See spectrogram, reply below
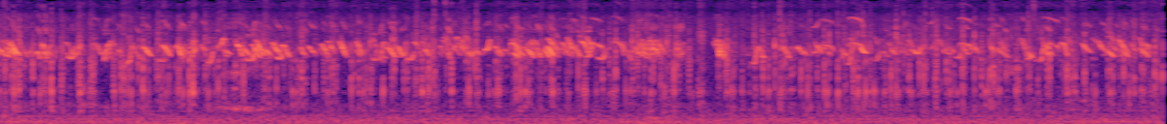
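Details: Baby chicks give bright, rapid peeping chirps, many birds overlapping in a busy chorus, a low hum running steadily behind.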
